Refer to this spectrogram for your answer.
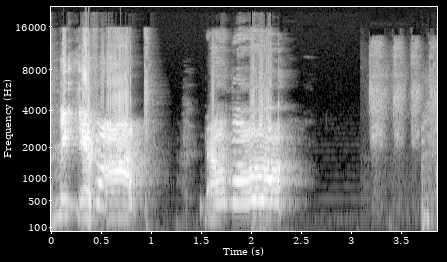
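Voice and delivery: very high, loud squeal of surrender; screaming kobold. Acted. Kobold dropping its dagger before the dwarf, squealed surrender. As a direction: squeal it like a panicked little monster. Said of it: "that other kobold screams".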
